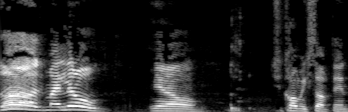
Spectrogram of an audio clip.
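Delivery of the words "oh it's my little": put-on elderly grandmother's voice. Retelling what a grandmother says at the door: imitating grandma Josie. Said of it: "And she goes".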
